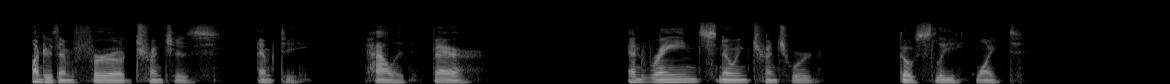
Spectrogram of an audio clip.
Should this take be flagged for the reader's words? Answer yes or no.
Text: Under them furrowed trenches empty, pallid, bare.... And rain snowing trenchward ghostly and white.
yes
